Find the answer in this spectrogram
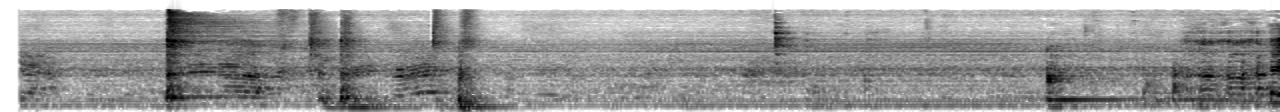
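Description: A rock band's gear between songs: a few drum and cymbal hits with shouts around them over a steady hum from the amplifiers. A guitar note comes in and is held from about two-thirds of the way through.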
